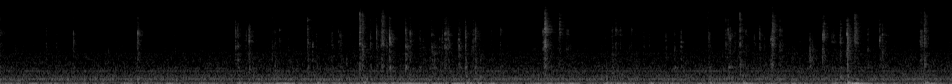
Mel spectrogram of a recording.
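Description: Computer keyboard typing in irregular runs of keystrokes, over a faint steady hum.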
